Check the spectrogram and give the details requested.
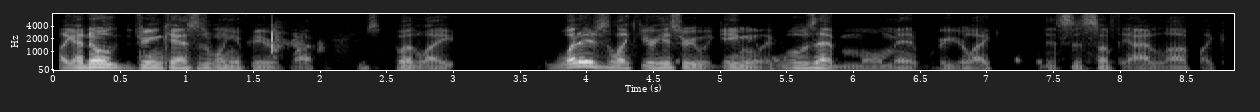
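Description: A man's voice: medium pitch, fairly quick, a little hiss or hum. Rambling male podcast host from Samoa. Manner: loose and rambling, full of "like" and restarts. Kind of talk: casual interview chat.

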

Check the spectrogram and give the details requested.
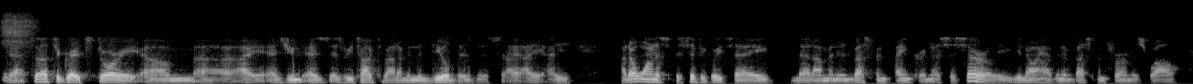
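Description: A man from around Boston, a podcast guest, talking in a casual animated way with many restarts. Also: deep voice, brisk, creaky, husky, no echo. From New England, outside Boston. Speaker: podcast guest, investment banker. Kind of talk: casual interview talk. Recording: tinny phone-like line.

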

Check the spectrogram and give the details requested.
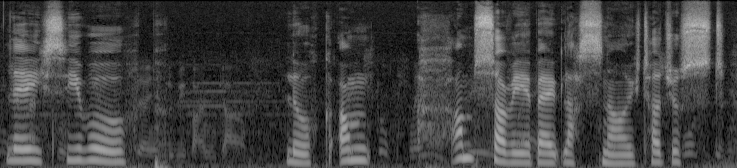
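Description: A woman acting high-voiced mum, exasperated. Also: takes it slowly, a little mellow. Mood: apologetic, weary. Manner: scolding, colloquial. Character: nagging, scolding, exasperated British mother. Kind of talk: fan-made audio drama acting.

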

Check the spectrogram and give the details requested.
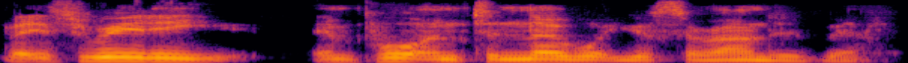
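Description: A man's voice: medium pitch, moderate pace, a little mellow, dry recording. British man chatting, slightly muffled sound. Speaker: DJ and music producer, interview guest. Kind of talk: casual interview chat.

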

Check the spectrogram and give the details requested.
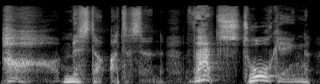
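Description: A man voicing an agitated, deferential elderly butler in an audiobook, loyal and frightened, speaking haltingly and emphatically. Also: medium pitch, expressive, husky, voice pushed up. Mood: eager, resolute. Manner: halting, emphatic, servile address. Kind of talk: dramatized audiobook reading.

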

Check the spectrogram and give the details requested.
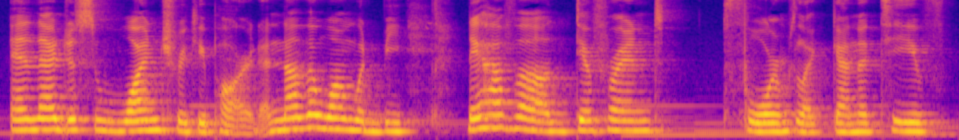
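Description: A young woman from China with a Chinese accent hosts her own podcast in a casual, earnest way, full of fillers and restarts. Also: medium pitch. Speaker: podcast host. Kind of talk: casual solo podcast talk.

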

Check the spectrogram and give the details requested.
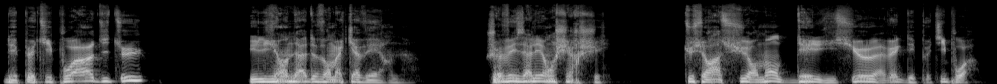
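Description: A man doing a gruff hungry troll. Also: unhurried, a bit bright, no room sound, clean studio sound, full character voice. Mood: menacing. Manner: booming, gruff. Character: huge hideous hungry male troll.

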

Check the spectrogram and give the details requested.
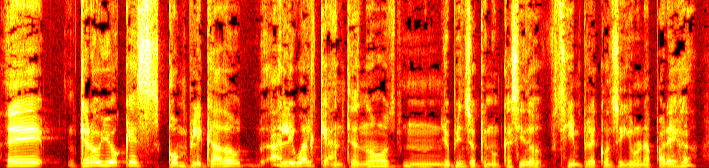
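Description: Hoarse Mexican man, sick throat, cursing. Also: on the high side, moderate pace, no echo, studio quality. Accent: Mexican Spanish. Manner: rambling and profane, clears his throat often. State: sore, hoarse throat from illness. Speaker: podcast host. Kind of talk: casual solo podcast monologue.

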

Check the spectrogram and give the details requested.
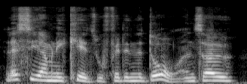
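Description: A man's voice: on the high side, animated, a little fast, mellow, voice pushed up. A man voicing a whiny, pestering schoolboy in a children's storybook. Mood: sheepish. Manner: insistent, repetitive questioning. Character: young schoolboy, whiny and pestering little brother.

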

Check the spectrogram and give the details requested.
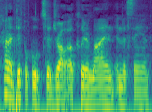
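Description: A hoarse young man with a raspy voice, co-hosting a podcast in slangy casual chat. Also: on the low side, moderate pace. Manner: relaxed, slangy, thinks aloud with fillers. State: hoarse, losing his voice. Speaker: podcast co-host.

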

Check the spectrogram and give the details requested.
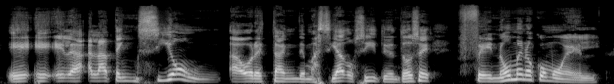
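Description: A man's voice: a little high, a little slow, dry recording, studio quality. Teasing man in his fifties. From Dominican Republic. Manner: teasing and animated, musing aloud. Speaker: guest. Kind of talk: casual podcast interview.

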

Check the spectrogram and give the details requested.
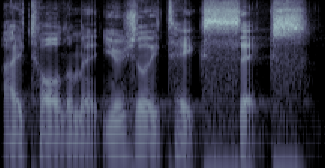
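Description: A man from Cleveland hosting a casual church podcast interview, joking and cutting in with quick affirmations. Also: sits low, fairly even intonation, fairly bright tone, clean tone. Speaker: podcast host.

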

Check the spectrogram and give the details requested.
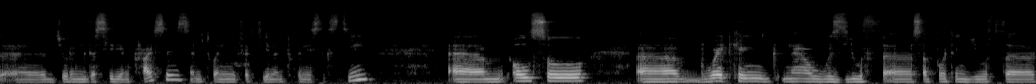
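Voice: mid-range voice, mellow. A speaker from Egypt with an Egyptian Arabic accent and Arabic as a first language, talking as a roundtable guest, hesitant with many fillers and a dry, sarcastic humor. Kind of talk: casual discussion.

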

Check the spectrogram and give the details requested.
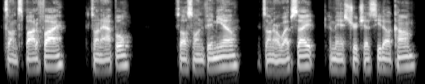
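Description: A soft-spoken man chatting casually on a church podcast, quiet and almost whispery. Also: deep voice, moderate pace. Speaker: church creative director. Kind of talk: casual chat.

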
